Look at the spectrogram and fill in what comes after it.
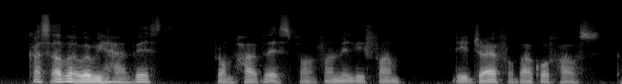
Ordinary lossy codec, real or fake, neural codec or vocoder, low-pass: none; fake; codec, 16 kHz in and 24 kHz out, 0.6 kbps, FocalCodec, streaming, 4096 codes; 10.8 kHz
